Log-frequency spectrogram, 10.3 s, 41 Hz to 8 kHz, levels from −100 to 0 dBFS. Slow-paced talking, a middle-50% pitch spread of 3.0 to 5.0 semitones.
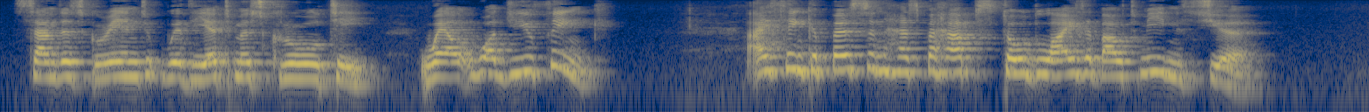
Yes: slow, 130 wpm; average, 3.9 semitones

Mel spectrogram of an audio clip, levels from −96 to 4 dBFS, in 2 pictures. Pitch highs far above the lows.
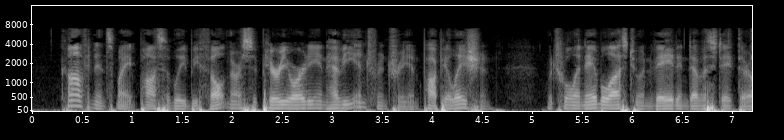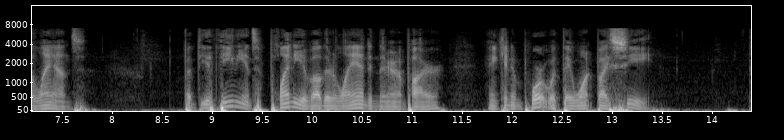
No: average, 3.7 semitones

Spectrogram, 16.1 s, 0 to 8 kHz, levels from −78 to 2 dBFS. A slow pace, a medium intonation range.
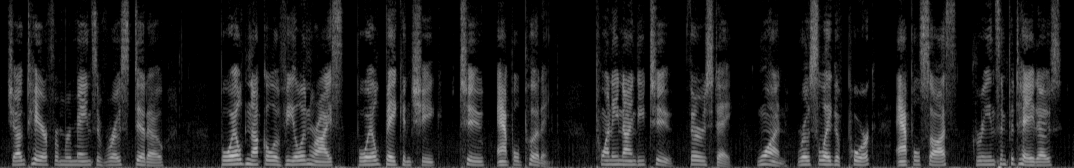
No: slow, 115 wpm; narrow, 2.2 semitones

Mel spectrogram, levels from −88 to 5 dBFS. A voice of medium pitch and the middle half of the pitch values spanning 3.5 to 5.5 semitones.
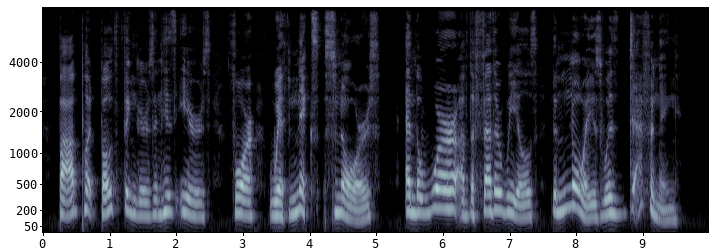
Yes: medium, 160 Hz; average, 5.1 semitones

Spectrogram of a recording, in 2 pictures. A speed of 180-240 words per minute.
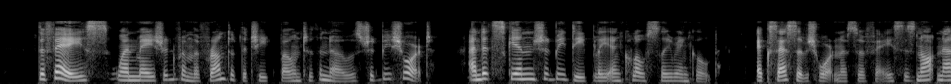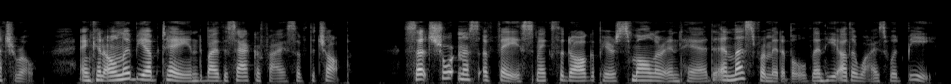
Yes: average, 200 wpm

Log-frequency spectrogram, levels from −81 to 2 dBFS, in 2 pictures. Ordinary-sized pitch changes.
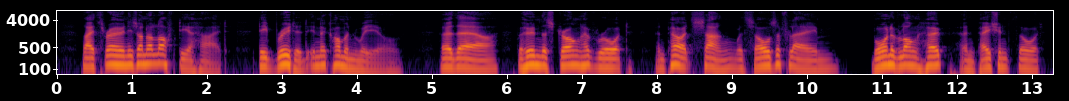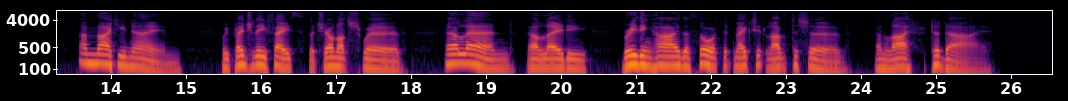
Yes: average, 4.8 semitones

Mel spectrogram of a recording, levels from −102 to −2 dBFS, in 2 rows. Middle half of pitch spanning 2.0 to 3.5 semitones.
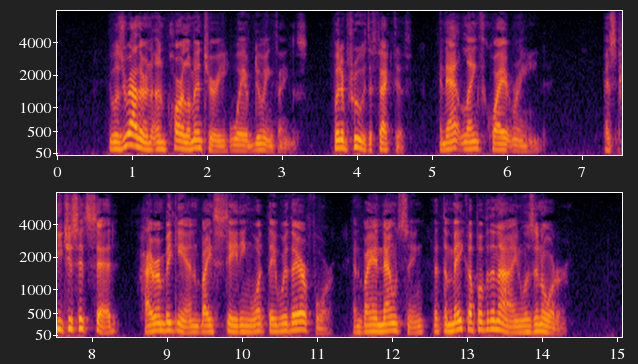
No: average, 4.3 semitones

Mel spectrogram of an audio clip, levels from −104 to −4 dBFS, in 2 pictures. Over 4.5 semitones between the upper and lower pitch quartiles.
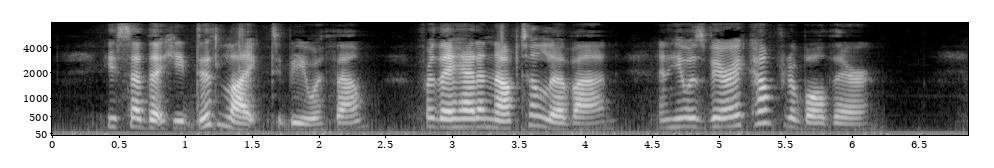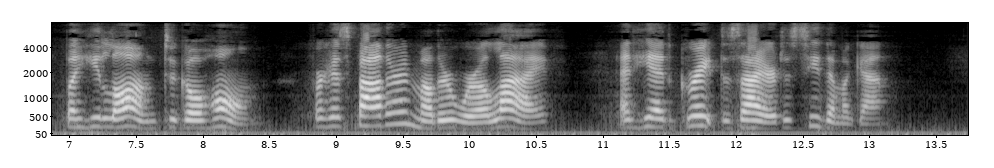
Yes: average, 4.9 semitones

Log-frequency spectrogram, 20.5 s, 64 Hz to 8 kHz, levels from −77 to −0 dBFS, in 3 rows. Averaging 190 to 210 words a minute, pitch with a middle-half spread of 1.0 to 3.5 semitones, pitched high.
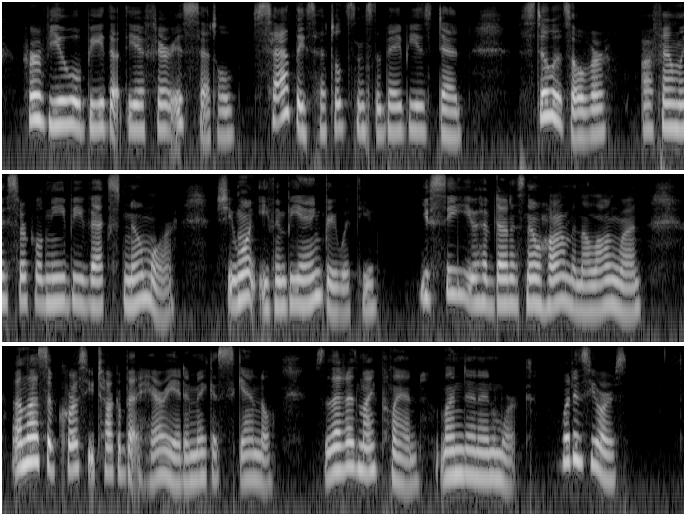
Yes: average, 200 wpm; average, 3.2 semitones; high, 200 Hz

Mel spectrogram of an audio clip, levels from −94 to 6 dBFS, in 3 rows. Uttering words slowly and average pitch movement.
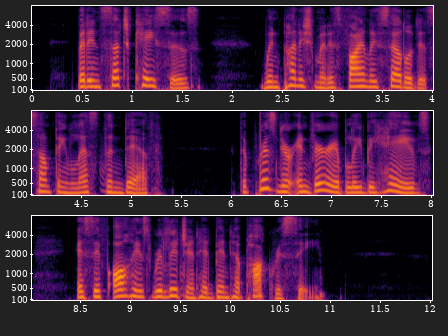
Yes: slow, 130 wpm; average, 3.5 semitones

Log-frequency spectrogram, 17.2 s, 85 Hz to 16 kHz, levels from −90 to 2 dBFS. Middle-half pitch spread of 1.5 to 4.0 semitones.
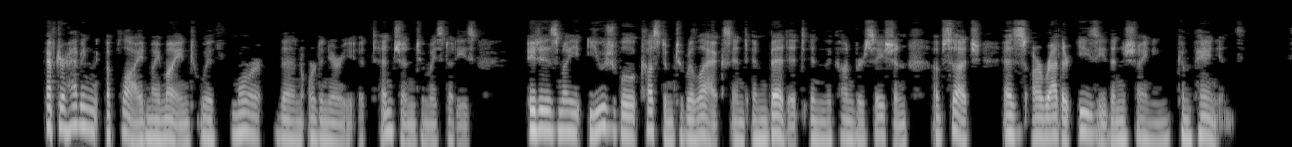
No: average, 4.6 semitones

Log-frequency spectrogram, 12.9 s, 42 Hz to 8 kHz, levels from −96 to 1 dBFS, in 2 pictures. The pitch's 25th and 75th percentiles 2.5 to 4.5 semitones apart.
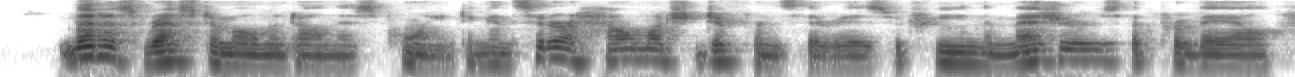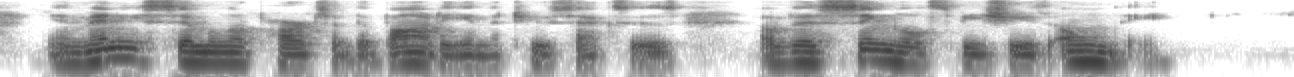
No: average, 5.0 semitones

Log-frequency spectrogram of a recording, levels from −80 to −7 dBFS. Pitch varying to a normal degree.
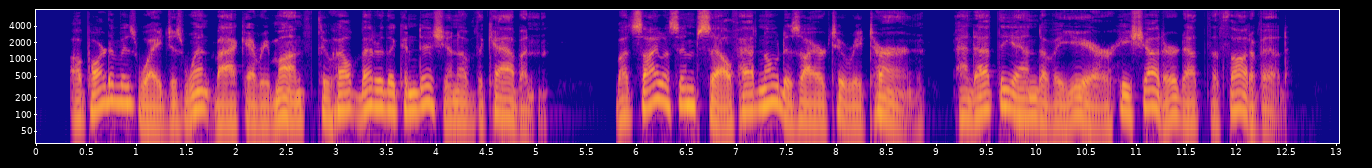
No: wide, 8.3 semitones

